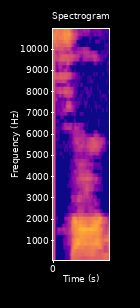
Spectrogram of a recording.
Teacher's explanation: It has the unvoiced, like sun, where you don't hear any vibrations.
